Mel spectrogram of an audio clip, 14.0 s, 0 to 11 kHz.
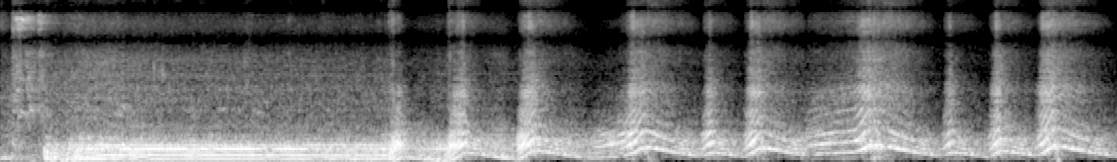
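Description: Kawasaki Z1000 motorcycle fitted with an R11 dual exhaust: a steady loud idle, then a rapid series of sharp throttle blips, each revving up and falling back in quick succession, up close with no talking.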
